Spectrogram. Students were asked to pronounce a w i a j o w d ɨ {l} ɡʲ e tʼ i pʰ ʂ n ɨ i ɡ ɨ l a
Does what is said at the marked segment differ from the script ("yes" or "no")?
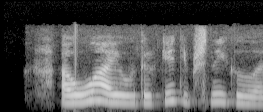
yes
